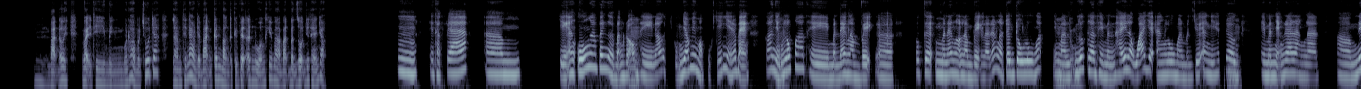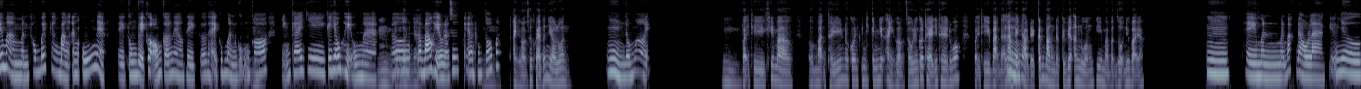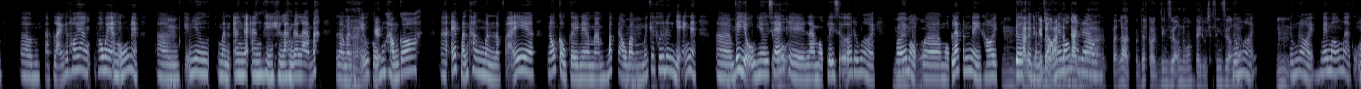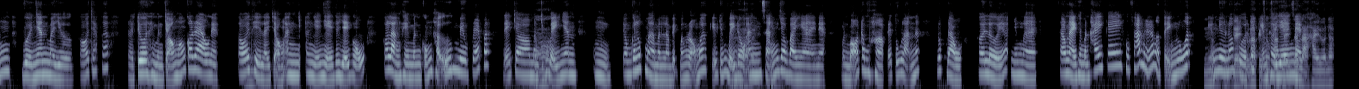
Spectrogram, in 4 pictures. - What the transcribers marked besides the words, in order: laughing while speaking: "thì làm ra làm á"; background speech; in English: "meal prep"
- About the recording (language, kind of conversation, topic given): Vietnamese, podcast, Làm sao để cân bằng chế độ ăn uống khi bạn bận rộn?
- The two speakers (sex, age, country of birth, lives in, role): female, 20-24, Vietnam, Vietnam, guest; male, 20-24, Vietnam, Vietnam, host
